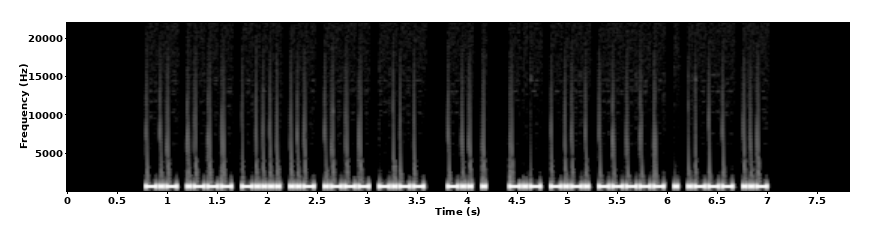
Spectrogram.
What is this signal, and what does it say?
Morse code, heard as a keyed tone, about 34 wpm, 690 Hz. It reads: KJ6UJY DE KC0EJU
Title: USA Callsign DE Callsign - 6 Characters - 35wpm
